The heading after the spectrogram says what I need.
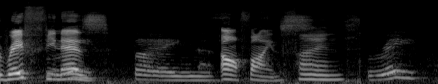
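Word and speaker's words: Ralph Fiennes: I used to think it was Ralph Fen. You write it up, but I think it's it's I think it's pronounce Rafe.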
